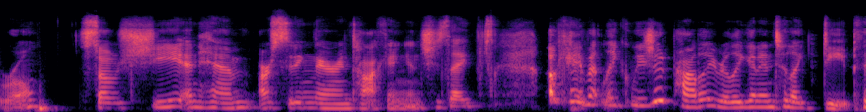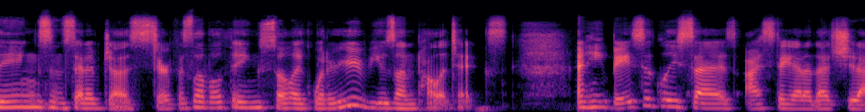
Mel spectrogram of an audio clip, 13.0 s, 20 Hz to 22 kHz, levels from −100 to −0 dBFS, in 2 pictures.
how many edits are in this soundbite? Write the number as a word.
zero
